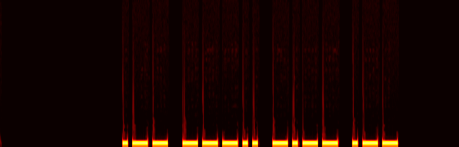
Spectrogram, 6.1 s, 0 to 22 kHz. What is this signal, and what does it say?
Morse code, heard as a keyed tone, about 20 wpm, 700 Hz. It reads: W8YW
